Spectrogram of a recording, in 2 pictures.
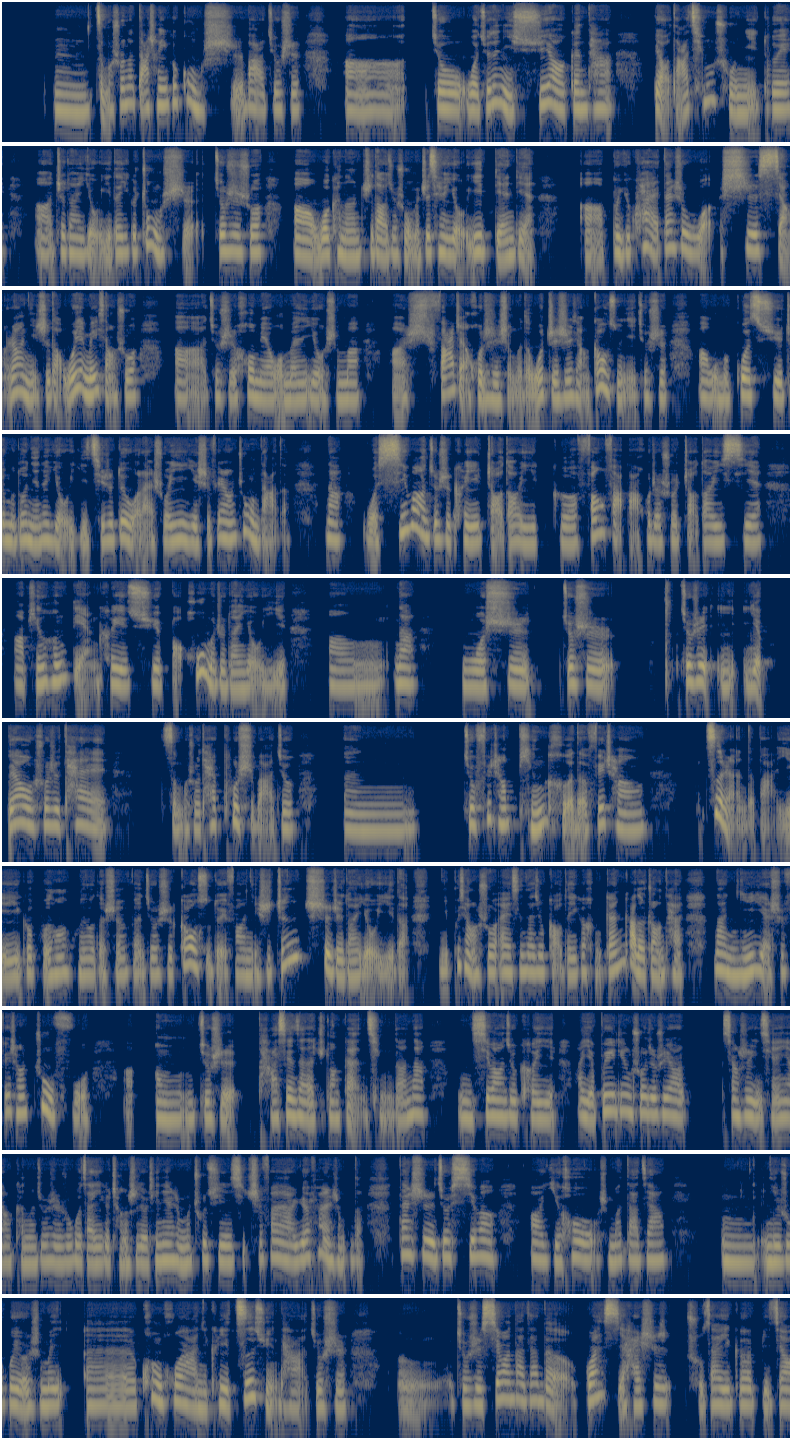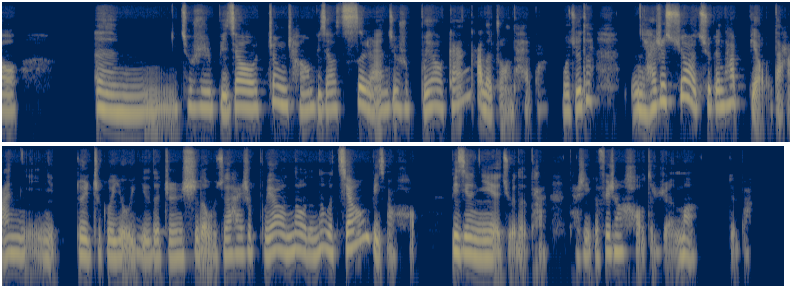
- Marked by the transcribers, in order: lip smack; in English: "push"; other background noise
- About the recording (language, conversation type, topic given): Chinese, advice, 我和朋友闹翻了，想修复这段关系，该怎么办？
